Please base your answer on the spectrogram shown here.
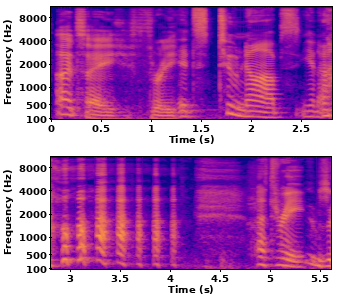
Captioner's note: laughing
